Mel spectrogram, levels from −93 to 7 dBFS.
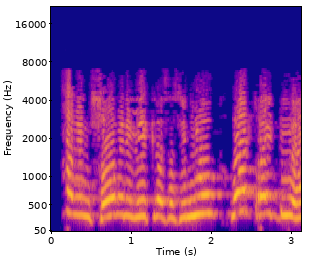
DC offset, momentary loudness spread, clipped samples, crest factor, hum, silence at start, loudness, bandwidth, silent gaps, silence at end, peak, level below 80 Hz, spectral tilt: under 0.1%; 4 LU; under 0.1%; 12 dB; none; 0.15 s; -13 LUFS; 7.2 kHz; none; 0 s; 0 dBFS; -60 dBFS; -5 dB/octave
